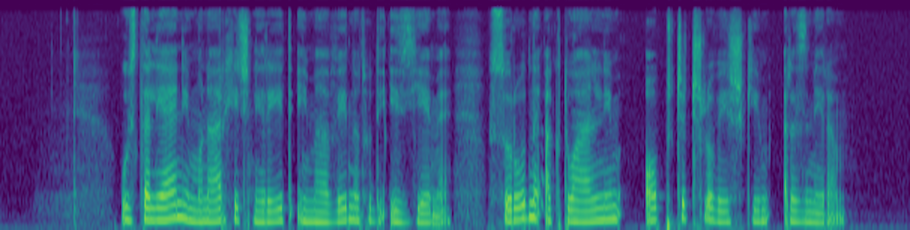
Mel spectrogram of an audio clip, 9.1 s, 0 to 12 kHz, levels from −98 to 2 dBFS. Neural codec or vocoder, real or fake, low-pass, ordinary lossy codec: none; real; 9.9 kHz; AAC, 64 kbps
